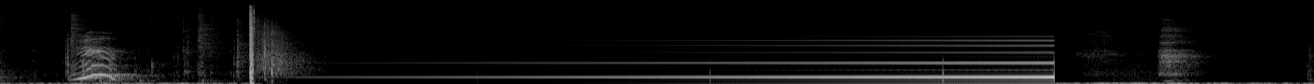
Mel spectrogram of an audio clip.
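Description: Film sound design: a man's strained vocal cries, then a single sharp crack about two and a half seconds in. A steady high ringing tone follows, swelling louder for about seven seconds before cutting off suddenly. Soft breathing and rustling come near the end.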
